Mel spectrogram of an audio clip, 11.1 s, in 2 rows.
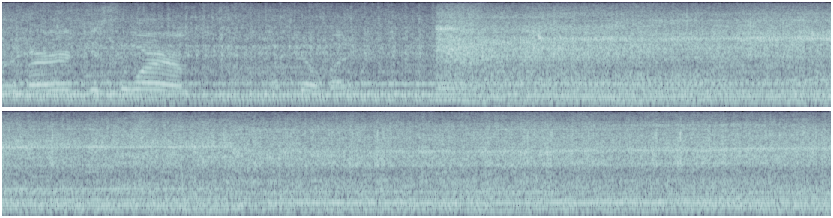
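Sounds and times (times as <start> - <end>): motorcycle engine running: 0.0 - 11.0
wind rushing: 3.0 - 11.0.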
